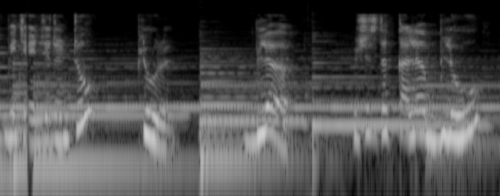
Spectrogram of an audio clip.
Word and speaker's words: bleu: I'll repeat again that these consonants, the S added at the end of the plural form of the adjectives is silent. We will not pronounce this S. That is why the plural form also remains same in pronunciation with the singular form.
